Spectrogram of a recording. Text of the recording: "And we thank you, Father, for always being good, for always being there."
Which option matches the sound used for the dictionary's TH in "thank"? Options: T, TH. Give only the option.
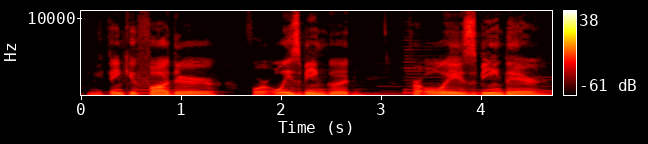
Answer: TH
